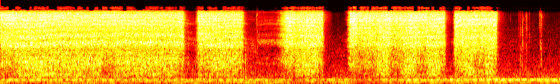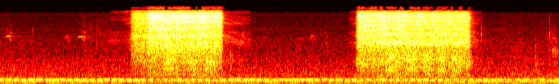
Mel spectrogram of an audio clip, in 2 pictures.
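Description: HVLP gravity-feed spray gun atomizing paint, a loud hiss of air and paint: one long blast of about three seconds, then several short trigger pulls of about a second each with pauses between. This is a test spray to check the fan pattern, with the fluid valve one and a half turns open and the air and fan controls about halfway.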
